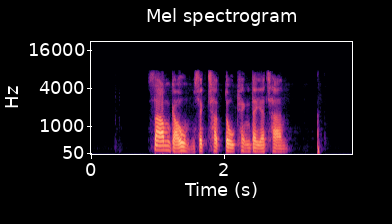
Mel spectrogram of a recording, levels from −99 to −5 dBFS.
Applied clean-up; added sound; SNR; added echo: none; none; none; none.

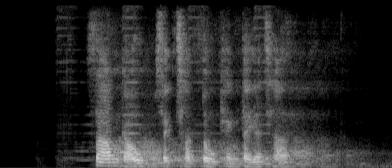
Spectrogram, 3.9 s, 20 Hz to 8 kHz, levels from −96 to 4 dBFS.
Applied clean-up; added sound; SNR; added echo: neural separator model SepFormer DNS4.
